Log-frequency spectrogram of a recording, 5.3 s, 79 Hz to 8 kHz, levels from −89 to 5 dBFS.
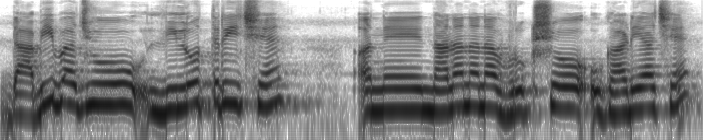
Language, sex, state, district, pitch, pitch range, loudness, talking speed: Gujarati, female, Gujarat, Valsad, 230 Hz, 205-255 Hz, -10 LUFS, 115 wpm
